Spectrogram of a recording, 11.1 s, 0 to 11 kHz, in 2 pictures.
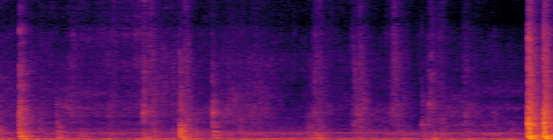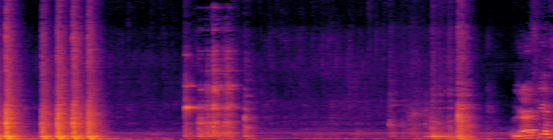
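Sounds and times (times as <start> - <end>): wooden spoon stirring in metal pot: 0.0 - 10.1
metallic kitchenware clatter: 7.4 - 8.1.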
